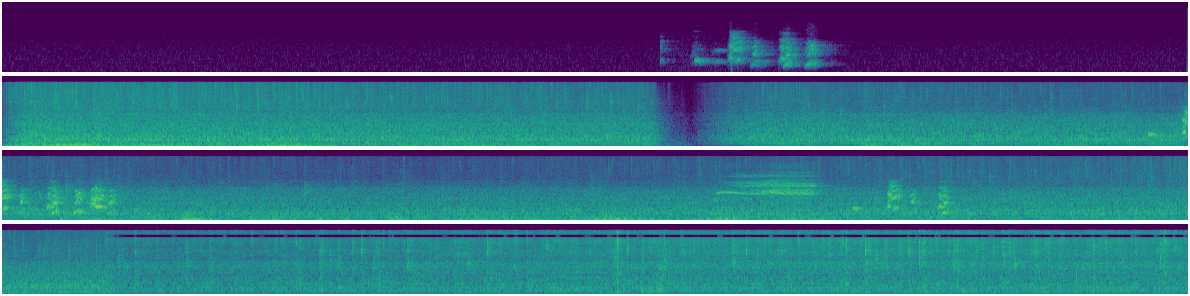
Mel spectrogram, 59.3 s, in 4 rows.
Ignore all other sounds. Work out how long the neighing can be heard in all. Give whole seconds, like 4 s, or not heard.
2 s.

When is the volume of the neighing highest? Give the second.
39 s.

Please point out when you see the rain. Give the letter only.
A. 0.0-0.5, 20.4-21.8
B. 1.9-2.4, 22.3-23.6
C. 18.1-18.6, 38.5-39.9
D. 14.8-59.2
D.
